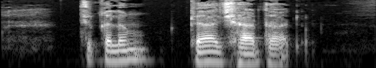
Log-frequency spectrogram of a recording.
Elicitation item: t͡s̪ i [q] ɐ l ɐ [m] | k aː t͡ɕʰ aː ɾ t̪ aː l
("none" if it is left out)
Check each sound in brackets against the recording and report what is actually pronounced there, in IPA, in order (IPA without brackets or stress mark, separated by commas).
q, m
